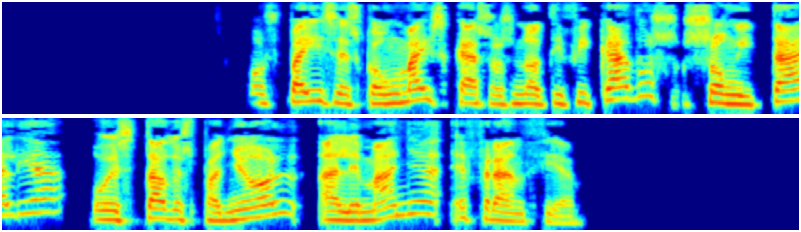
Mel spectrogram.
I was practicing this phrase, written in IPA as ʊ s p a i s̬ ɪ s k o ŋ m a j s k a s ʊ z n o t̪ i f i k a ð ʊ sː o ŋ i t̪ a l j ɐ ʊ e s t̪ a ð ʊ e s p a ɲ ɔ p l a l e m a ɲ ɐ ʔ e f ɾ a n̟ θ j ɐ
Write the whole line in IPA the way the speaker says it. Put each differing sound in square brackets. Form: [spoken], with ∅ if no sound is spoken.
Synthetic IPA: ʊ s p a i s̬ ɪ s k o ŋ m a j s k a s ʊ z n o t̪ i f i k a ð ʊ sː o ŋ i t̪ a l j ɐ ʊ e s t̪ a ð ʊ e s p a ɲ ɔ [∅] l a l e m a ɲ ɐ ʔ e f ɾ a n̟ θ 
